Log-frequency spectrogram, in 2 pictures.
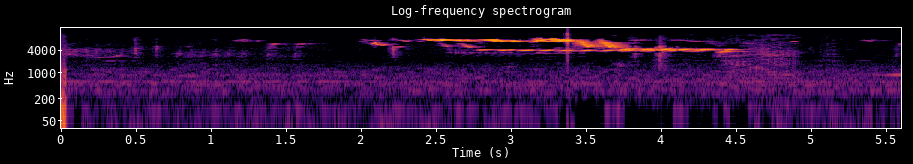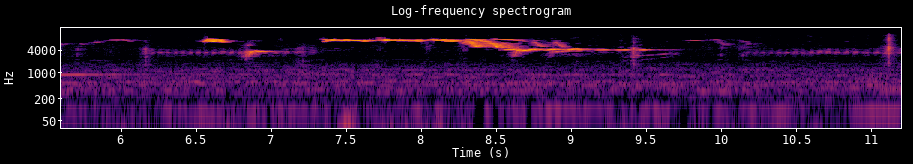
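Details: Two song phrases from a Eurasian blue tit. Each has high, thin, descending notes that run into a rapid lower trill, with a few brief single notes between the phrases and a quiet background.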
